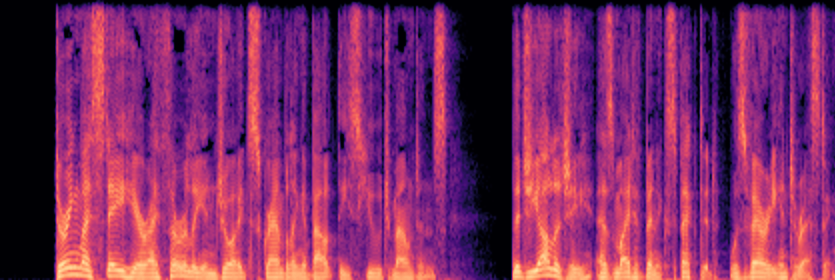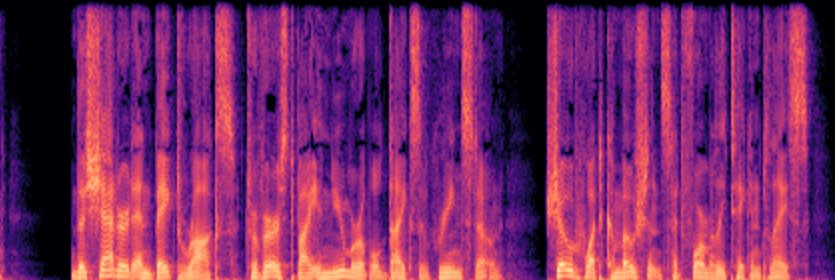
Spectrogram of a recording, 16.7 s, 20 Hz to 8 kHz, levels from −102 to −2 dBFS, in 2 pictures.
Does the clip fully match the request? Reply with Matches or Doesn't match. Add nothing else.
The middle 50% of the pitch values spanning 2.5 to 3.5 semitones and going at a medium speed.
Matches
